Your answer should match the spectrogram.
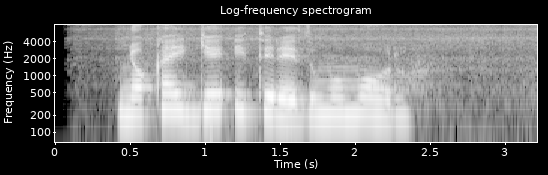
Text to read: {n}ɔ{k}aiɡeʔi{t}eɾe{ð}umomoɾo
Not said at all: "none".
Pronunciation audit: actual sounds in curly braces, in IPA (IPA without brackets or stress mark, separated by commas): ɲ, k, t, ð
